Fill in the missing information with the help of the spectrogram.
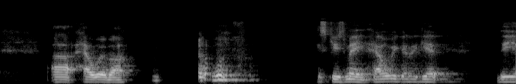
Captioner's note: sneezes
